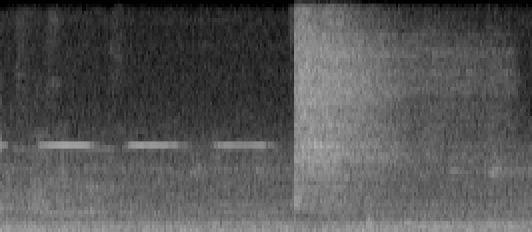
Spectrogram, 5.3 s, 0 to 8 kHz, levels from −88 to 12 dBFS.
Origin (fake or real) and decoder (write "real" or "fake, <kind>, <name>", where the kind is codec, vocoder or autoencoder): real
